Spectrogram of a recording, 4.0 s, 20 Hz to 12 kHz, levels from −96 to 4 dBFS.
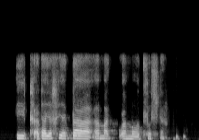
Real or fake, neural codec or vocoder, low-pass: fake; codec, 16 kHz, 4 kbps, X-Codec, HuBERT features, trained on general audio; 7.2 kHz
